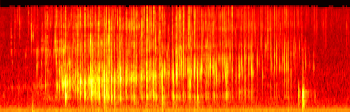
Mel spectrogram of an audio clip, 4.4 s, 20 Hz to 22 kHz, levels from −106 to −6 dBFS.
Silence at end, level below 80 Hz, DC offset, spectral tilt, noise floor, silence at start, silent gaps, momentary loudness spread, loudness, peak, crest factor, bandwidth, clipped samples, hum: 0 s; -56 dBFS; under 0.1%; -1 dB/octave; -48 dBFS; 0 s; none; 15 LU; -27 LUFS; 0 dBFS; 30 dB; 17 kHz; under 0.1%; none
